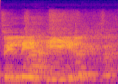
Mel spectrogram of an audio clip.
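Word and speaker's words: perejil: Persil en espagnol, on a prononcé pelehil.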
